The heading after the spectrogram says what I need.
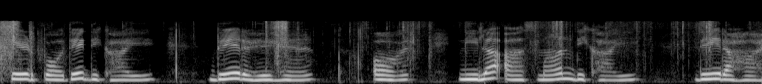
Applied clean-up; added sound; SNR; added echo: none; Tearing; 18 dB; none.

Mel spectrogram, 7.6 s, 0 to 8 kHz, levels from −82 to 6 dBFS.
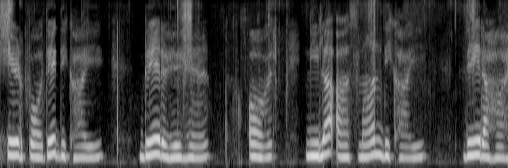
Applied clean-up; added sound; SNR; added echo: neural mask model Resemble Enhance denoiser.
